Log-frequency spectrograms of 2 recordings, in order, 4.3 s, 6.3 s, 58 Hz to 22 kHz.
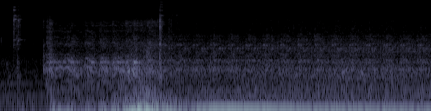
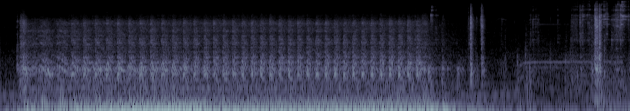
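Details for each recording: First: BMW 5 Series that had a crank-no-start fault, after repair with battery maintained: quick crank, catches right away and settles into a steady, even idle; now starts perfectly. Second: Crank-no-start fault that returned; a scan shows the engine ECU is not communicating. The starter cranks steadily at about three to four beats a second for four seconds and never fires. Power supplies and grounds to the offline engine ECU need checking.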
